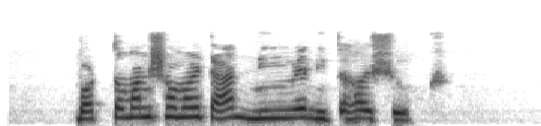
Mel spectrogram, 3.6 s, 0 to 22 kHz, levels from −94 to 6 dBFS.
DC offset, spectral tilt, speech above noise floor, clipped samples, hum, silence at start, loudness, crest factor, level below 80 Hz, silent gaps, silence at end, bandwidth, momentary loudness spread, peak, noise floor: under 0.1%; -5.5 dB/octave; 61 dB; under 0.1%; none; 0.5 s; -15 LUFS; 14 dB; -58 dBFS; none; 0.65 s; 7.6 kHz; 6 LU; -2 dBFS; -75 dBFS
